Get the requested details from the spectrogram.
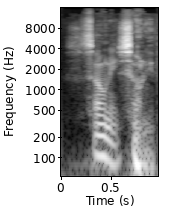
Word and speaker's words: Sony: Sonny Michelle? Sony. – Think of like PlayStation.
